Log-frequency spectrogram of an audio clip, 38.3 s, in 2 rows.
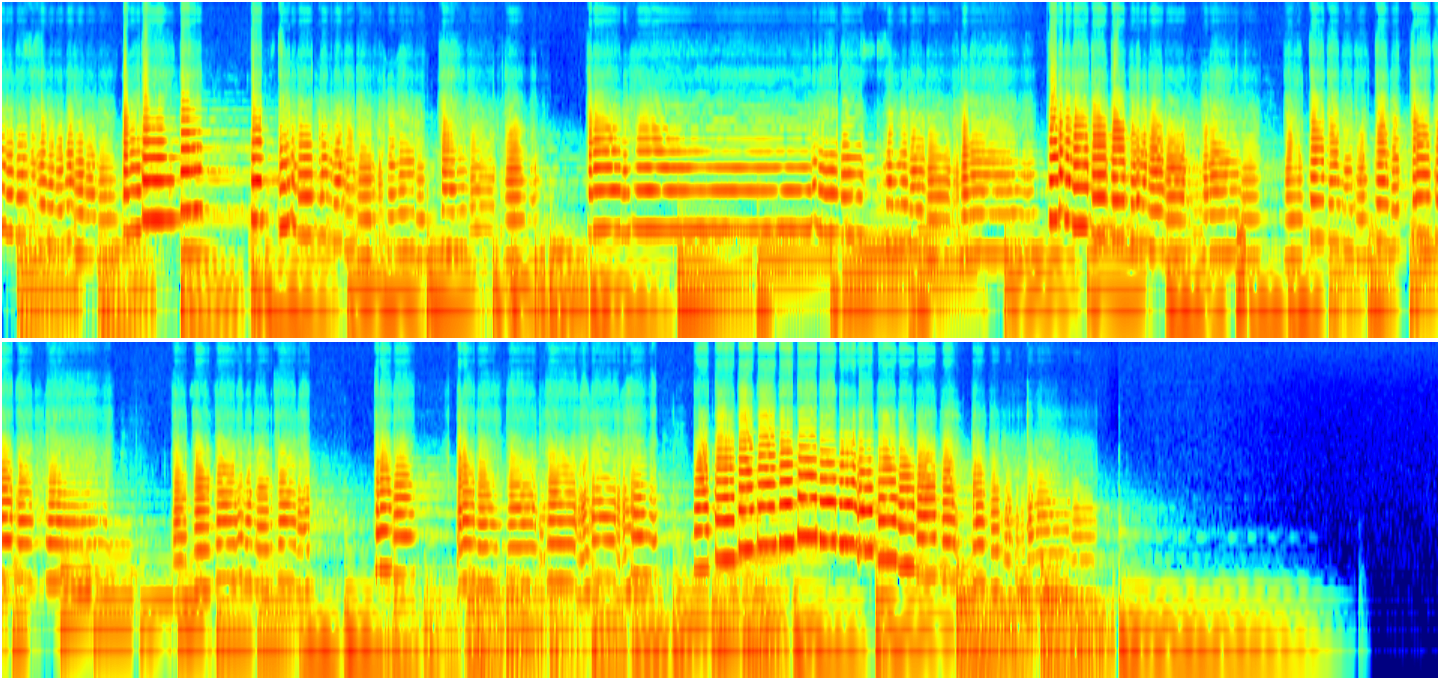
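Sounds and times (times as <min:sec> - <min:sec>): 
bass trumpet: 0:00.0 - 0:37.1.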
